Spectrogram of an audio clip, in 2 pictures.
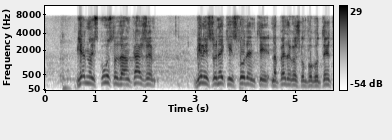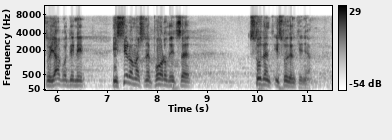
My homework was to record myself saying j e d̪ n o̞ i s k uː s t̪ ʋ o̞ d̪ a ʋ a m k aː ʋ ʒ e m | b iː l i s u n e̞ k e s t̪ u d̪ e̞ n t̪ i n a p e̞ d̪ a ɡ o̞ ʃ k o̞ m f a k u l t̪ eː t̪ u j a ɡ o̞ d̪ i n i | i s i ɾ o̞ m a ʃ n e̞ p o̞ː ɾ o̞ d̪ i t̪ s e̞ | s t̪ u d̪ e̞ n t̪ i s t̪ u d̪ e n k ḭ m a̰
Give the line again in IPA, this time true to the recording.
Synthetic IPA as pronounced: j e d̪ n o̞ i s k uː s t̪ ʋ o̞ d̪ a ʋ a m k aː ʒ e m | b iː l i s u n e̞ k i s t̪ u d̪ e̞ n t̪ i n a p e̞ d̪ a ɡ o̞ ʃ k o̞ m f a k u l t̪ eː t̪ u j a ɡ o̞ d̪ i n i | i s i ɾ o̞ m a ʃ n e̞ p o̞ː ɾ o̞ d̪ i t̪ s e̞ | s t̪ u d̪ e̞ n t̪ i s t̪ u d̪ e n k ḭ ɲ a̰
